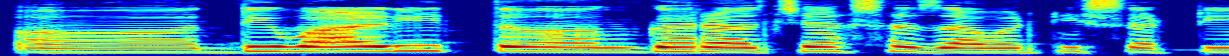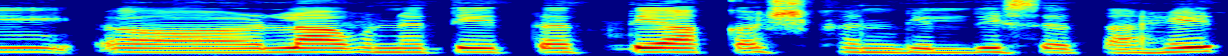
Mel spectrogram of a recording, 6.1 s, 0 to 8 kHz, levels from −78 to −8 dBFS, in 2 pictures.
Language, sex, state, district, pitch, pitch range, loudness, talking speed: Marathi, female, Maharashtra, Pune, 220 Hz, 215-240 Hz, -17 LUFS, 100 wpm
